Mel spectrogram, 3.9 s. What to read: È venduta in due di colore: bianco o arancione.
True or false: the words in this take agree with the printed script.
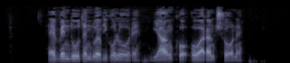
true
